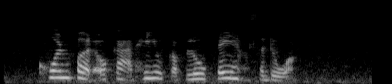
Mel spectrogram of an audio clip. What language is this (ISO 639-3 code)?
tha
